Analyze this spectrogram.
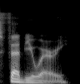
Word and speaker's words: February: Number 4 is February. Most people drop the first R sound.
